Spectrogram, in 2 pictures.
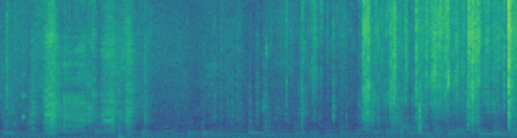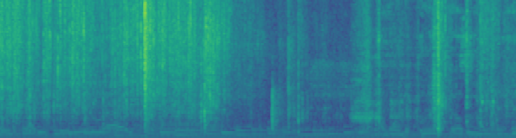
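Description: A trading-card pack being opened by hand: the wrapper crinkles and tears and the cards rustle, in short bursts clustered from about three and a half seconds in. Steady background music plays underneath.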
